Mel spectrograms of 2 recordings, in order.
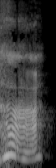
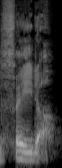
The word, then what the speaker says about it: Fattah: It's Abdel Pronounced correctly. Fattah and not Abdel Fader.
